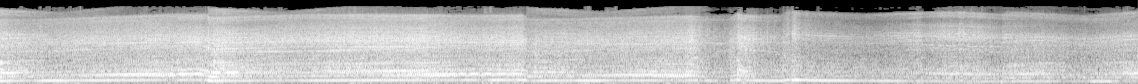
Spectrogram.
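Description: A racing car engine roars loudly, its pitch shifting up and down through gear changes.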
